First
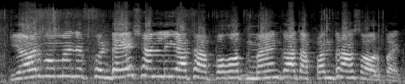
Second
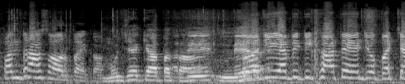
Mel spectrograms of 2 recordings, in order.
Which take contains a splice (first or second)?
second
